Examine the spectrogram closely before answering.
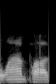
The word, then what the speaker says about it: Nwankpa: past week juan pond the n and the k are silent so we will say his name correctly for the rest of the time we cover him finally xavier wampa the number one safety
